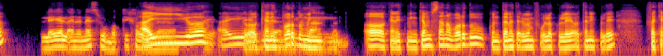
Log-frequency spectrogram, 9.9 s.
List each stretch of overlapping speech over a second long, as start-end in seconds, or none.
3.1-4.9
